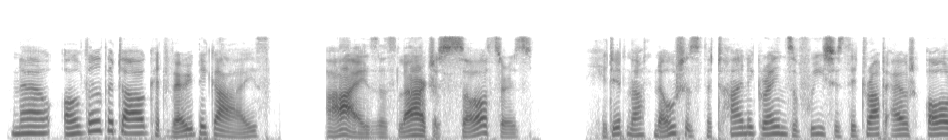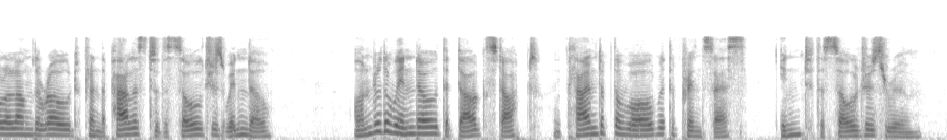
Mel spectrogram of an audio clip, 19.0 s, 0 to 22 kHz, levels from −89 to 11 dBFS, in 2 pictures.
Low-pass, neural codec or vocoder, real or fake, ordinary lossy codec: 7.2 kHz; codec, 16 kHz in and 24 kHz out, 2.2 kbps, FireRedTTS-2 codec; fake; Opus, 64 kbps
